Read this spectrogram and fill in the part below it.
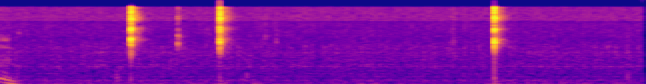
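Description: A lighter clicks.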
